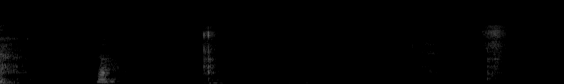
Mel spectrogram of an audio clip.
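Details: Five quick sneezes about a second apart in a quiet room, each a sharp burst of air: ordinary sneezing bout.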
